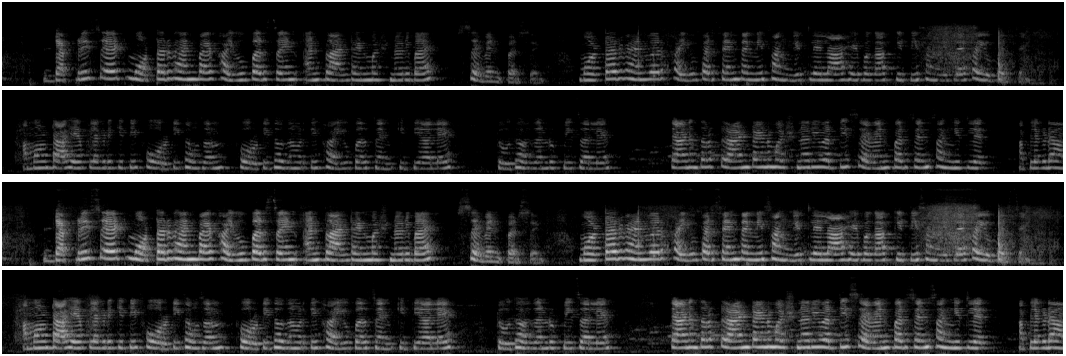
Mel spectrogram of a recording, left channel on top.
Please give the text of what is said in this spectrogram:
Depreciate motor van by 5% and plant and machinery by 7%. Motor व्हॅनवर 5% त्यांनी सांगितलेलं आहे बघा. किती सांगितलंय, 5%. अमाऊंट आहे आपल्याकडे किती, 40,000. 40,000 वरती 5% किती आले, ₹2,000 आले. त्यानंतर प्लांट अँड मशिनरी वरती 7% सांगितलेत. आपल्याकडे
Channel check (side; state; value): left; quieter; 8.6 dB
